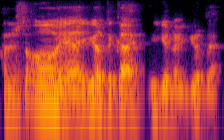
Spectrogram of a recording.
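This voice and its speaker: Halting older Scottish man, dull audio. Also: mid-range voice, fairly even intonation, a bit bright. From Scotland. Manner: halting, conversational, chuckles often. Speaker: military historian and former soldier. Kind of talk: informal talk on military history.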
